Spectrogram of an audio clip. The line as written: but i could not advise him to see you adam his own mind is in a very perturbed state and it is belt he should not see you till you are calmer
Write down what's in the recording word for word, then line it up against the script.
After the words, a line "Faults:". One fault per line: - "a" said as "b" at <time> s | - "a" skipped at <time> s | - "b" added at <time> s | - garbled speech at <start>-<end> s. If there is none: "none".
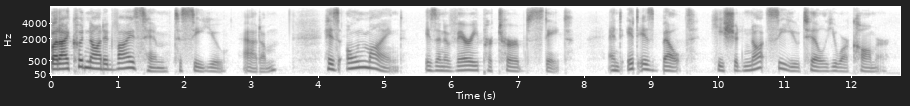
but i could not advise him to see you adam his own mind is in a very perturbed state and it is belt he should not see you till you are calmer
Faults:
none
